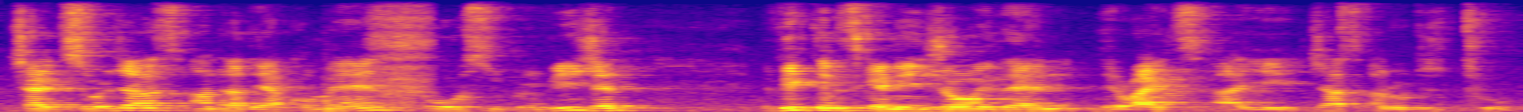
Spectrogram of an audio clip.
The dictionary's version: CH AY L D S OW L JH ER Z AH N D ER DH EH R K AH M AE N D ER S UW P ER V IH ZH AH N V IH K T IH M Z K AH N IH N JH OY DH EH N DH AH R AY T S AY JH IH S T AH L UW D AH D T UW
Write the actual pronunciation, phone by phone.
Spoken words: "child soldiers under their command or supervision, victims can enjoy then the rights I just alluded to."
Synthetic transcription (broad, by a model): CH AY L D S OW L JH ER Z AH N D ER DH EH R K AH M AE N D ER S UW P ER V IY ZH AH N V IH K T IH M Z K AH N IH N JH OY DH EH N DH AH R AY T S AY JH IH S T AH L UW D AH D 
